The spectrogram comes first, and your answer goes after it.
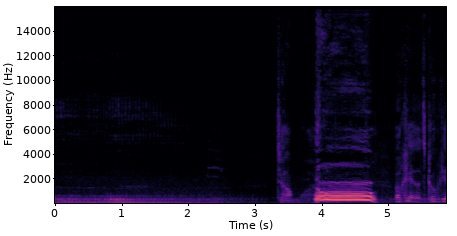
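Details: Treeing Walker Coonhound named Jax, acting the tough guy, gives one loud, steady, strongly tonal howl lasting about a second. A low rumble of traffic comes before it, and a person's voice follows.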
